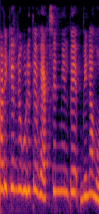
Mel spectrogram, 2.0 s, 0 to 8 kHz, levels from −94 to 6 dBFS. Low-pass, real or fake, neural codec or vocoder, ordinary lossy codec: 7.2 kHz; fake; codec, 24 kHz, 3.1 kbps, DualCodec; none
